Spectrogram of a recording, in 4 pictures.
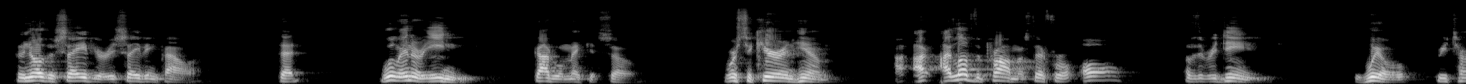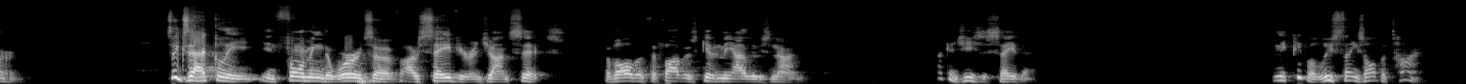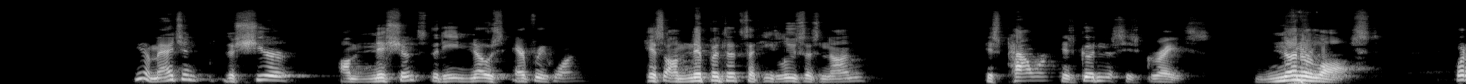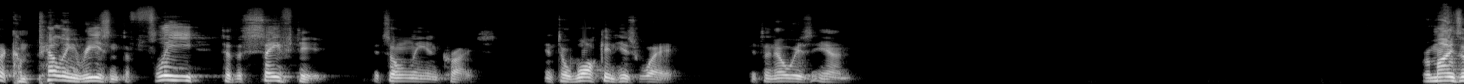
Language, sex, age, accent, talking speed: English, male, 50-69, American, 120 wpm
